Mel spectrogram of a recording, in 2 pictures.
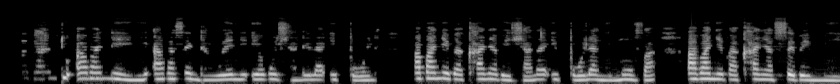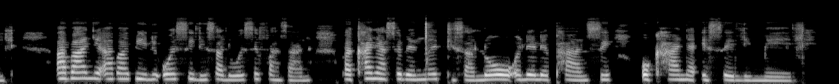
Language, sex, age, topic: North Ndebele, female, 18-24, health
